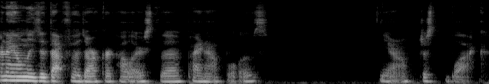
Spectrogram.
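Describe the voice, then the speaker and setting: This woman's pitch sits very deep and low, with ordinary variation and vocal fry. She talks at a moderate pace. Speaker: crochet vlogger. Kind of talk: casual vlog.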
